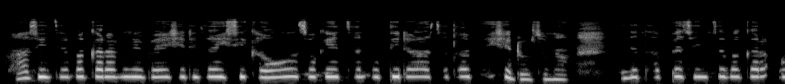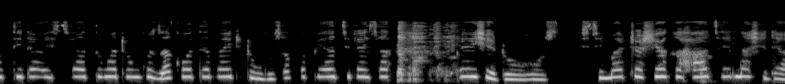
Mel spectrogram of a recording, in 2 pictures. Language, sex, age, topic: Gamo, female, 18-24, government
